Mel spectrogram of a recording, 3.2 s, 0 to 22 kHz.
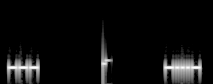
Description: Morse code, heard as a keyed tone, about 30 wpm, 700 Hz. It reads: O <BT>
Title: Single Character (Letter:Number:Punctuation:Prosign) Alt 30wpm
